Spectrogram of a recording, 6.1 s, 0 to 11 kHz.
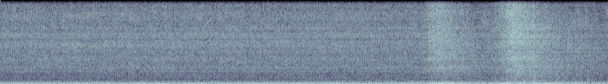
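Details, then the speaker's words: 1966 Ford Mustang coupe, 289 V8, no crazy exhaust, just after cold start with oil pressure up: steady deep V8 burble at cold idle, even firing with no knocks, ticks or misses; sounds as it would have back in the day, healthy. "Sounds pretty good. What you'd expect out of a 289, no crazy exhaust. Sounds like it would have back in the day."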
